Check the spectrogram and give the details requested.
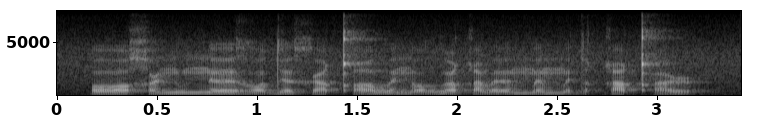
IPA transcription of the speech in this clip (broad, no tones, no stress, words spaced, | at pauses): ɔːχə˞nu nəːɣɔ dəxə˞ qʼɔβənɔ ɣuqəβəː məmədə qə qʼə˞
